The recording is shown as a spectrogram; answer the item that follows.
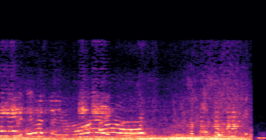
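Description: Street noise with traffic and a person's voice talking over it, cutting off abruptly near the end to a much quieter room.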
